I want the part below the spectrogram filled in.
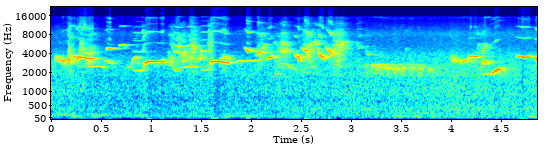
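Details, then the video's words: Oriental magpie-robin with a rich run of whistles and chirps, then a steadier sustained whistled note, and finally a few bright rising notes. "Kacer COVID-20 mampu sebarkan virus gacor kacer Anda"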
